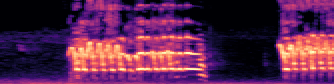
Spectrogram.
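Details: Eagle uttering a shrill, strained scream for about a second that drops in pitch at the end, followed after a short gap by the start of a second scream.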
